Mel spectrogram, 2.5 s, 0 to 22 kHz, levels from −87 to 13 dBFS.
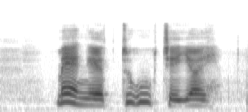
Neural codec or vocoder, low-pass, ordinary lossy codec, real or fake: none; 9.9 kHz; none; real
